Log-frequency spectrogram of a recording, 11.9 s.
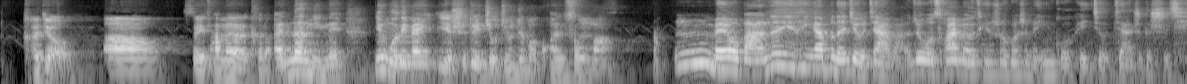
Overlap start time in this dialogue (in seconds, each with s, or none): none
